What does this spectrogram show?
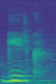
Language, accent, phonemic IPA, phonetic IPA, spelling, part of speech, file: Armenian, Eastern Armenian, /ɡiɾkʰ/, [ɡiɾkʰ], գիրք, noun, Hy-գիրք.ogg
- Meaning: book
